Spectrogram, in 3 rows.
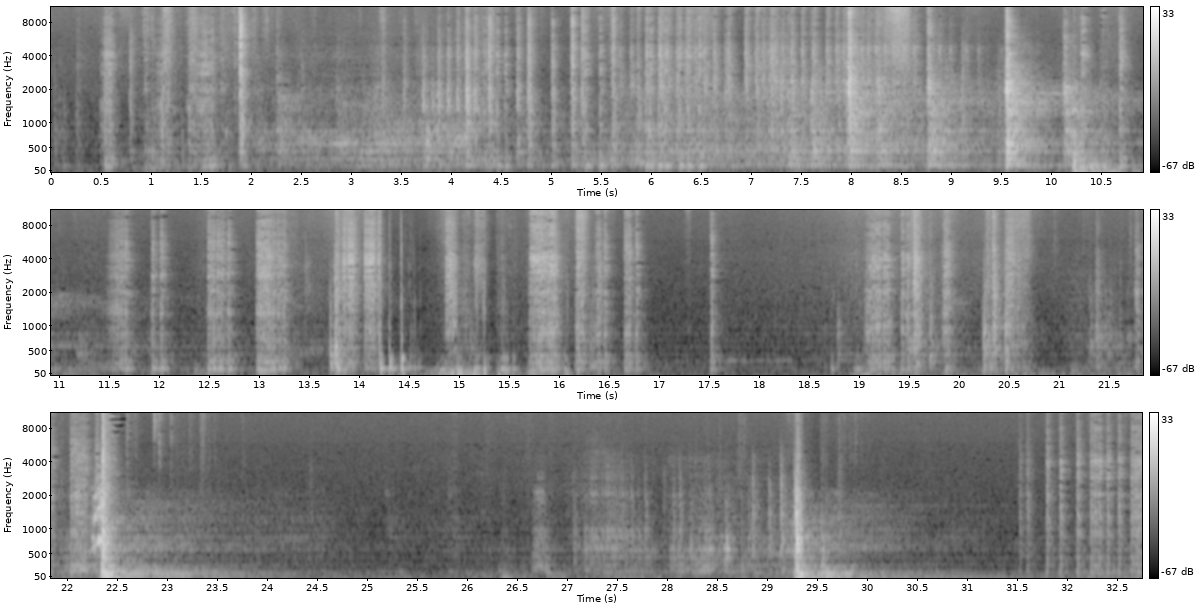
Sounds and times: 0.5s creak 8.7s
1.8s Attic Door Springs 12.2s
9.5s thump 11.2s
11.5s creak 14.3s
21.3s Attic Door Springs 24.6s
22.3s thump 24.7s
26.6s creak 29.3s
29.3s thump 30.6s
31.5s creak 32.7s

